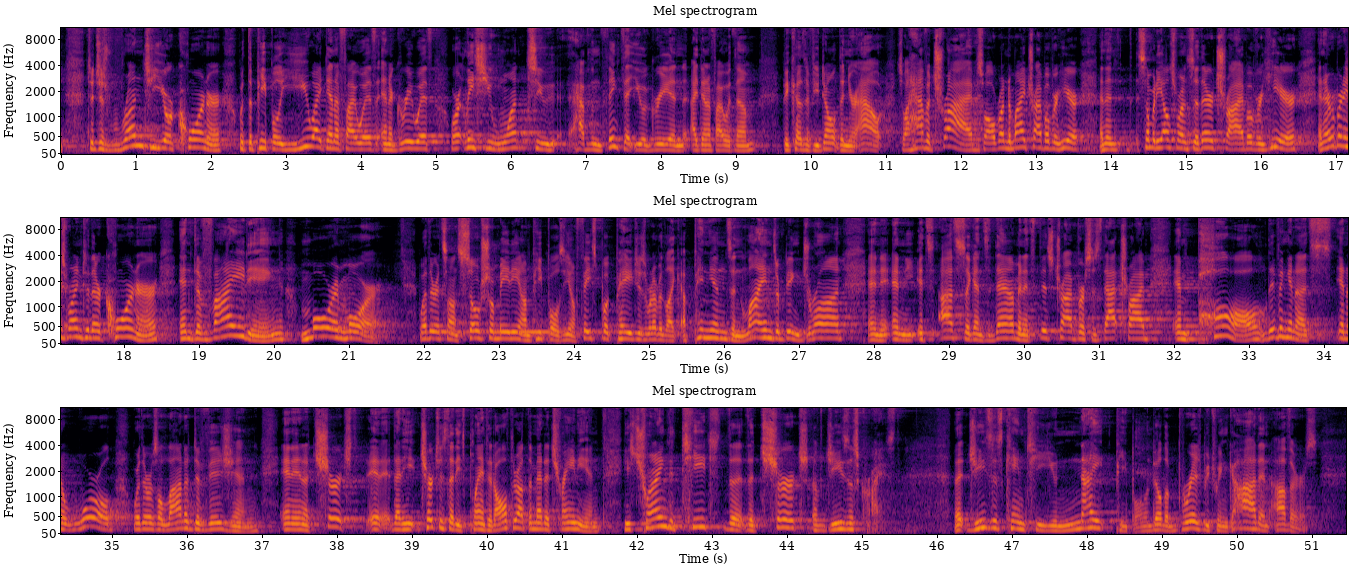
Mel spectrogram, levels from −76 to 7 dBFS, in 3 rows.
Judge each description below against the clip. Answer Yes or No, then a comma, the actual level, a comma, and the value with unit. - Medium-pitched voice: Yes, medium, 165 Hz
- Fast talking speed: No, average, 185 wpm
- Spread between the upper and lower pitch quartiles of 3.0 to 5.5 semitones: Yes, average, 4.5 semitones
